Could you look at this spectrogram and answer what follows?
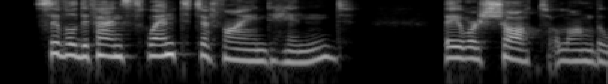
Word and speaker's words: Hind: When I explain my name to Americans, because people can't really pronounce it easily, I say like wind with an H. That's how I say my name. So this poem for Hind Rajab is called Like Wind with an H.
